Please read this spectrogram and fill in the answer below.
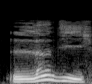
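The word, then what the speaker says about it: lundi: And in France, uh, the week starts with Lundy, Monday, Landy, Lundy. Okay, remember N is pronounced like Liy Landy Landy.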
